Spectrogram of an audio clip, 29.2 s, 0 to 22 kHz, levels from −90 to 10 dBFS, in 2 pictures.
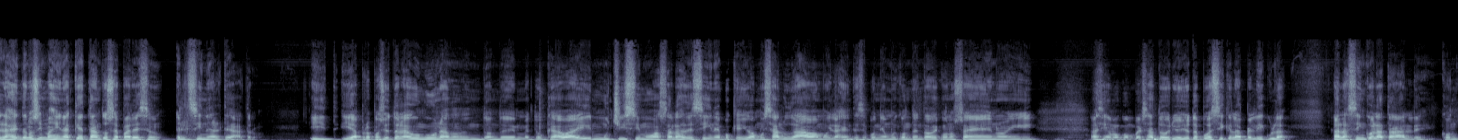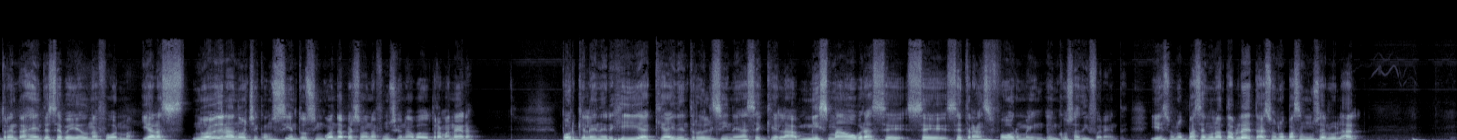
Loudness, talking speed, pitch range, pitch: -21 LUFS, 235 wpm, 140-170 Hz, 155 Hz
